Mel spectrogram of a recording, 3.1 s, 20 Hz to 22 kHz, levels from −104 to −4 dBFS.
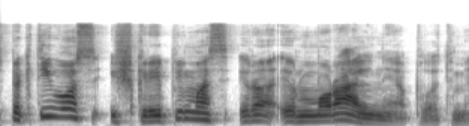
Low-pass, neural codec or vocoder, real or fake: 10.8 kHz; none; real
